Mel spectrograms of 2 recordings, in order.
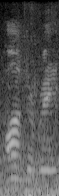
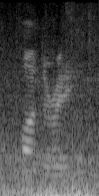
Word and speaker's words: Ponderay: If you Google Ponderay, you're not going to be able to get the spelling right. It's not phonetical. It's basically, it's a French name that has been butchered over the years.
